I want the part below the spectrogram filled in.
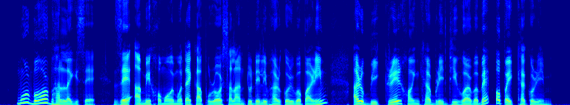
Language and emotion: Assamese, happy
